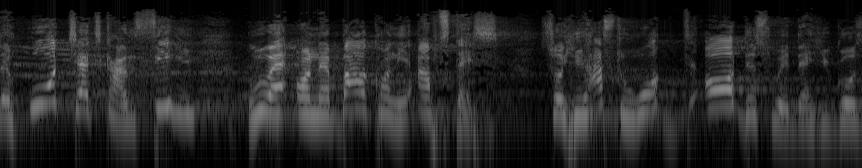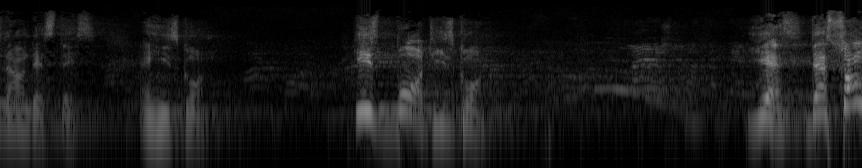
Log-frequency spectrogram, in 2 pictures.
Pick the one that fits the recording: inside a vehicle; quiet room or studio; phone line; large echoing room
large echoing room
